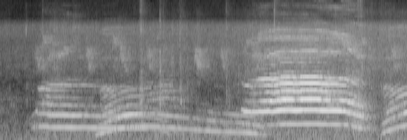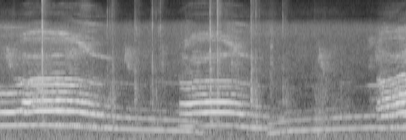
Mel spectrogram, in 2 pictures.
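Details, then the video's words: Domestic cats in a territorial fight: overlapping, wavering howls rising and falling, loud swelling yowls about every two seconds, two cats trading cries. "Kucing Berantem Rebutan Wilayah"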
